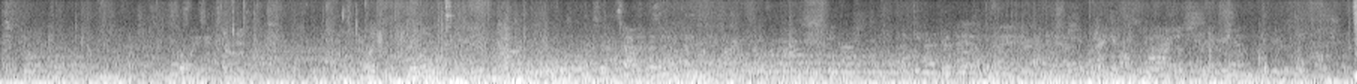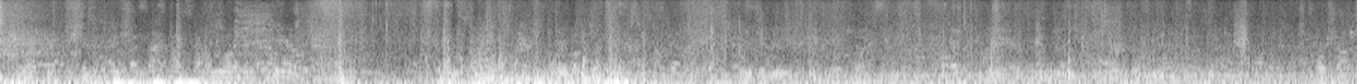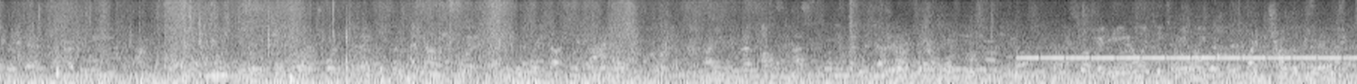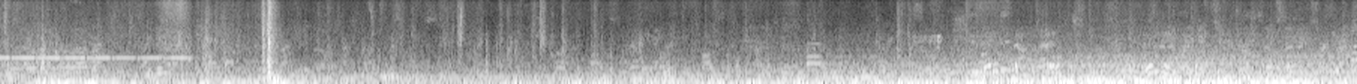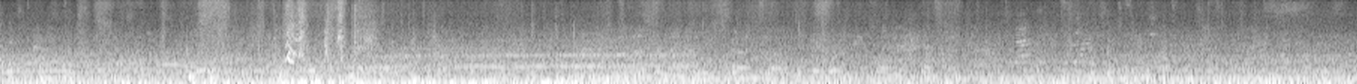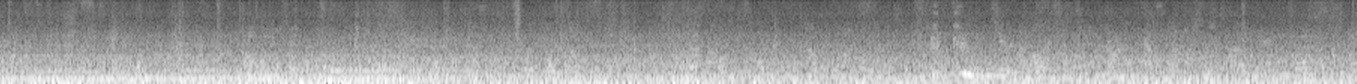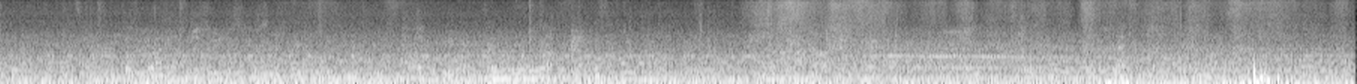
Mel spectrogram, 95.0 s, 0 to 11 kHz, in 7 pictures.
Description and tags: atmo suburban railway inner voices hamburg1
Atmo from within a suburban train in Hamburg. Recorded on a Zoom H5 with x/y-head.
ambience, atmo, atmos, train, voices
